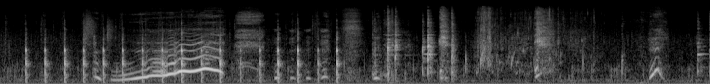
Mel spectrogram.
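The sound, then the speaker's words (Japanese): Rapid, evenly spaced kitchen-knife chops on a cutting board as someone cooks quickly, followed by busy clattering of utensils and pans, with a brief rising whistle-like tone early on; fairly loud, no talking. “包丁貸して。料理っていうのはね、こうやってやるのよ。”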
